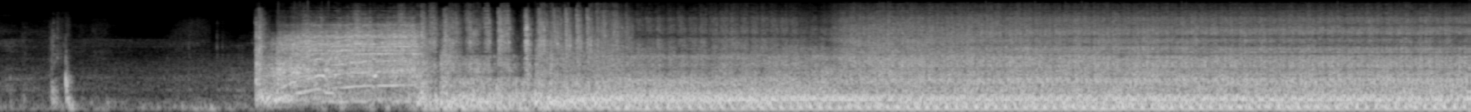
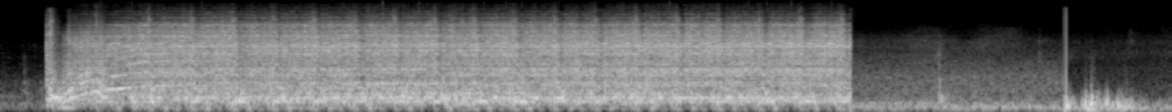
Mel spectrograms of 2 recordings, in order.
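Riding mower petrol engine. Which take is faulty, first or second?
second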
